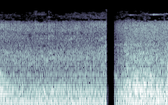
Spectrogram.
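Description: Steady low hum of an idling road vehicle's engine with traffic noise. The sound drops out completely for an instant about one and a half seconds in, then a busier street sound with voices follows.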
